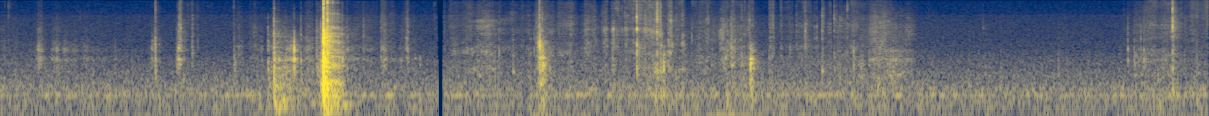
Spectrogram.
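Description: Washi tape and paper being handled at a desk: small clicks, a louder sharp snip-like sound about three seconds in, then a few seconds of rustling as a piece of tape is peeled and pressed onto a planner page, with a short rustle near the end.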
